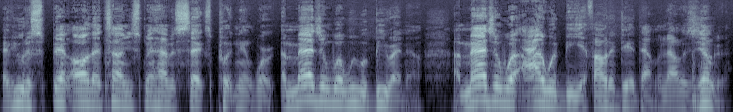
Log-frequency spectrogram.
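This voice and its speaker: This 30-something motivational speaker addresses the camera bluntly and preachily, calling everyone "y'all boys." His mid-range voice is expressive, a bit bright and quick-paced. The camera-mic recording is dry and studio quality.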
